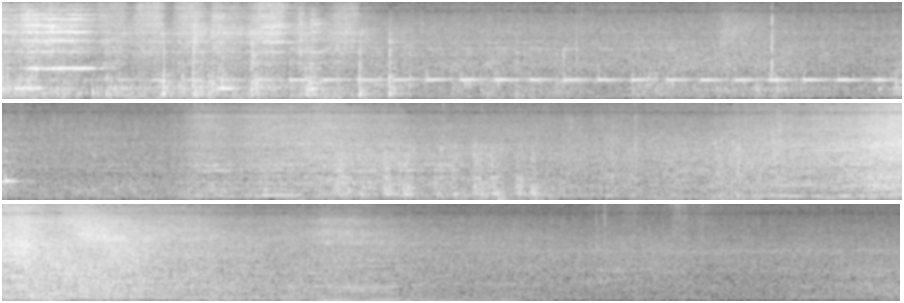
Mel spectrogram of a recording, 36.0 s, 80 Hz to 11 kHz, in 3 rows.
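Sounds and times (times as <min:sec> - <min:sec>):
vehicle passing by: 0:21.6 - 0:29.3.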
